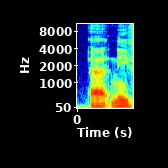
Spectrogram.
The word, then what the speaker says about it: Niamh: It's the Gaelic sort of pronunciation, but NIAMH is how the name is actually spelled.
